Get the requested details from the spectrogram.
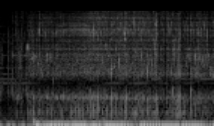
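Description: A man takes a drink: after a brief quiet moment, steady wet sloshing and gurgling of liquid runs for about two and a half seconds, fairly loud, with no talking.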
